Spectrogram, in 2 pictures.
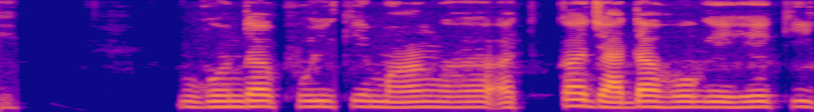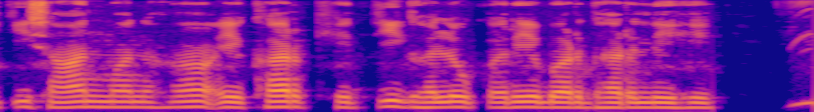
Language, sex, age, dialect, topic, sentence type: Chhattisgarhi, male, 25-30, Western/Budati/Khatahi, agriculture, statement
